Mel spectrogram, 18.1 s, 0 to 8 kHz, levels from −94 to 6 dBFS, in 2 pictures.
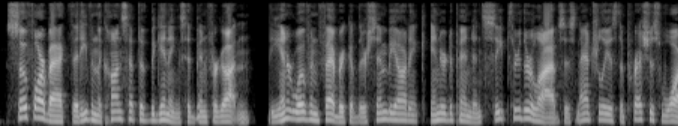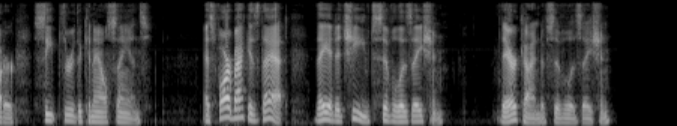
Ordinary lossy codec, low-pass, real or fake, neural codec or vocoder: MP3, 64 kbps; 7.2 kHz; real; none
